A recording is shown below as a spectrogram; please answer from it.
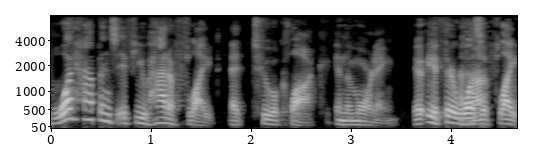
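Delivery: ordinary delivery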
